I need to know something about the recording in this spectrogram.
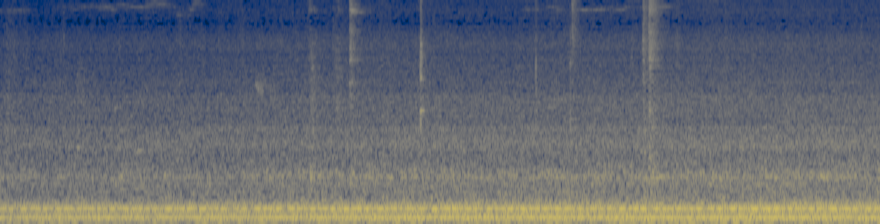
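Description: An extractor fan hums steadily.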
